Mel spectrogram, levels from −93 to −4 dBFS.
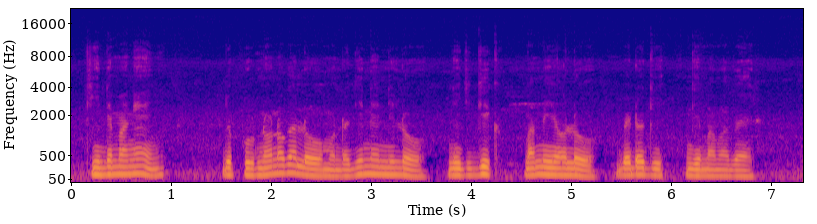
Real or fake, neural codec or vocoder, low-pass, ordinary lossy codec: fake; vocoder, 48 kHz, 128 mel bands, Vocos; 19.8 kHz; none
